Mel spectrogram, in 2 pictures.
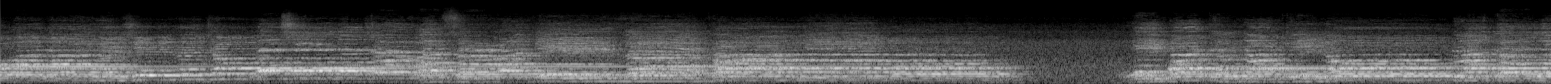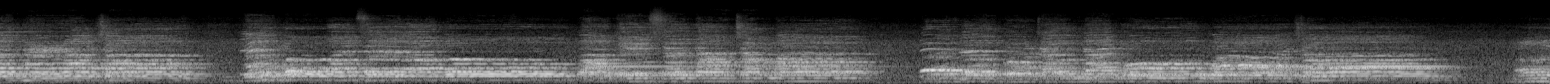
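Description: Mixed church choir of men and women singing a hymn in several parts, in long held phrases with short breaks between them about 11, 18 and 24 seconds in.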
